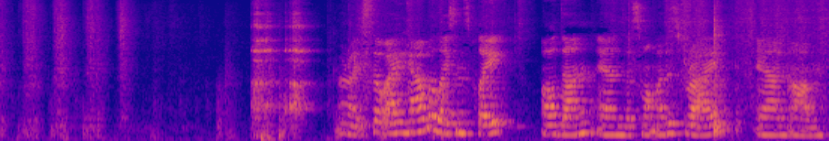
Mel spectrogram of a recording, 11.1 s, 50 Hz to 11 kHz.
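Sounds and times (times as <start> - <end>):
glass clinking: 3.4 - 4.3.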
